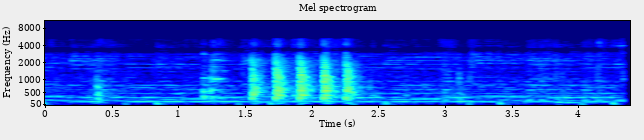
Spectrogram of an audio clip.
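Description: Quiet background guitar music. About one and a half seconds in, five quick knocks in under a second, from the metal cake pan as batter is levelled in it.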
